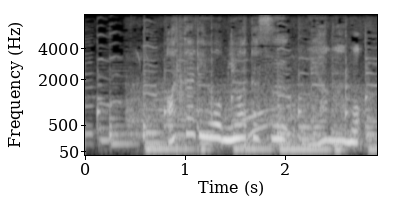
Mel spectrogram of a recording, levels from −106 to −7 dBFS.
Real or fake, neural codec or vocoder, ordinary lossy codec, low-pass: real; none; none; none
